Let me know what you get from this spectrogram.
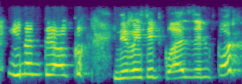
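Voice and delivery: high, laughing gloat, a bit slow; gleeful. Real, not acted. Gleeful boast to her friend about getting even. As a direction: brag through a grin.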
